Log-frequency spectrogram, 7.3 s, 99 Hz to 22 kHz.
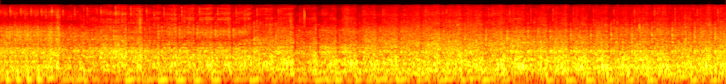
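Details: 1956 BSA BB31 single-cylinder motorcycle, started by hand: steady, even idle with a light regular mechanical tick, no knocks or misses; healthy running.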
